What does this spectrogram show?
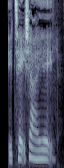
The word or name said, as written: etageareal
